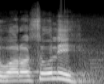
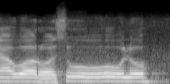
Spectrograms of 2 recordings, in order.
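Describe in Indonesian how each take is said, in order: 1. Kata terakhir berakhir dengan bunyi 'ih'. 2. Kata terakhir berakhir dengan bunyi 'uh'. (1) "Yang betulnya wa rasulih" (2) "kesalahan seorang lelaki baca"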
